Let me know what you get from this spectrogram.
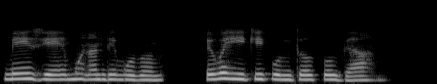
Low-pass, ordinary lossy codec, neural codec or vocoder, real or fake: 5.4 kHz; AAC, 32 kbps; codec, 16 kHz, 0.3 kbps, FocalCodec; fake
